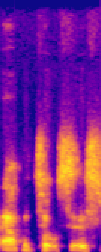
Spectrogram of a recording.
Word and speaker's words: apoptosis: the cell biologists call apoptosis where there's a second silent p because people are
